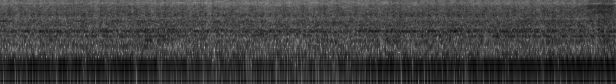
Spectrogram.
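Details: Maruti Omni, small vacuum pipe removed for demonstration: steady, even idle that rises fast and busy with no throttle input; returns to normal when pipe refitted; high idle from vacuum leak.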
